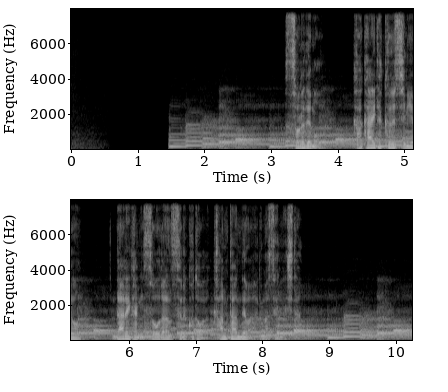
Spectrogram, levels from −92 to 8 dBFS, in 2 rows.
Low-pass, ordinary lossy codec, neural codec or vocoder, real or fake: none; none; codec, 16 kHz, 16 kbps, FunCodec, trained on Chinese and English, 50 frames a second; fake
